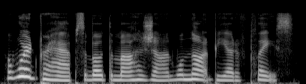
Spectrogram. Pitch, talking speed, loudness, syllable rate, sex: 220 Hz, 235 wpm, -19 LUFS, 6.0 syllables/s, female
